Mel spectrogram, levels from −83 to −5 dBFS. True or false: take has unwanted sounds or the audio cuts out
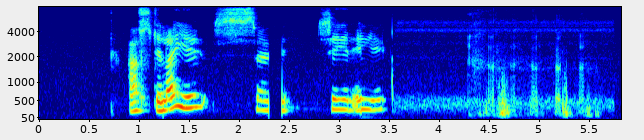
true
